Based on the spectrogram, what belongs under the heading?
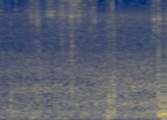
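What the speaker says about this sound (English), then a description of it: "opening my car" Car keys jangle briefly in a hand while a car is being opened outdoors, a short metallic rattle over faint background noise.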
